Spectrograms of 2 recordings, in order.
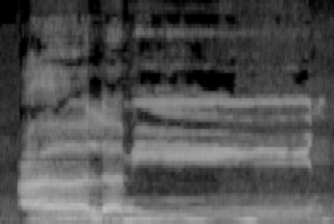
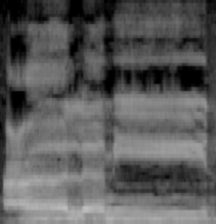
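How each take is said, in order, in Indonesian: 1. Vokal panjang ditahan enam ketukan. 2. Vokal panjang ditahan empat ketukan. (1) "Kalau nak baca enam alamin" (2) "Kalau baca empat alamin"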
